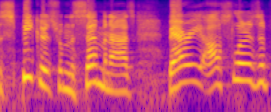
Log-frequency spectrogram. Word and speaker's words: Oursler: Okay, it's day 3 of Pintastic, and I'm here with one of the speakers from the seminars, Barry Oursler, is it pronounced? Yeah, Oursler.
